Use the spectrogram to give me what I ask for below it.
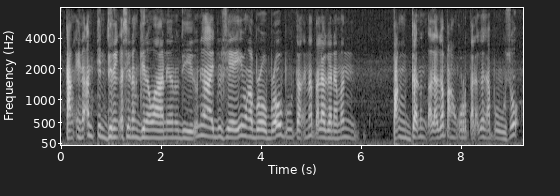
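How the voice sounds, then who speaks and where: A man hosting a music reaction video, talking casually, exclaiming and cursing, then musing in halting, restarting sentences. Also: sits high, dry recording, muffled recording. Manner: excitable, exclaiming and swearing, then hesitant and halting when musing.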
